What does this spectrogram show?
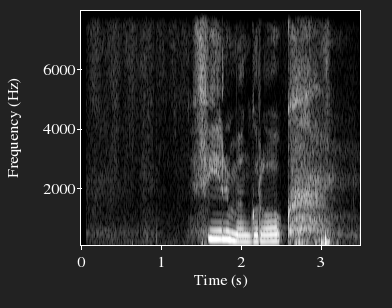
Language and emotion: Russian, sad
